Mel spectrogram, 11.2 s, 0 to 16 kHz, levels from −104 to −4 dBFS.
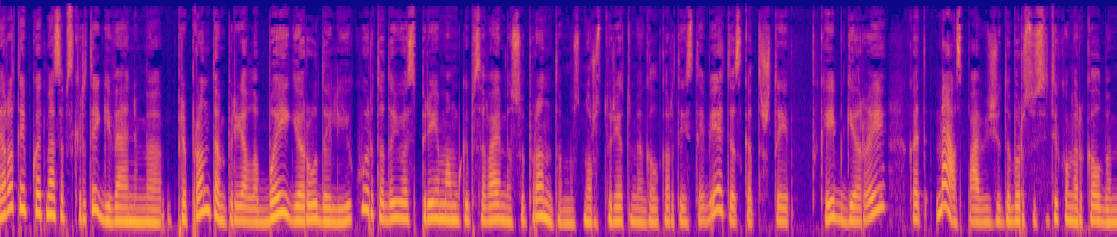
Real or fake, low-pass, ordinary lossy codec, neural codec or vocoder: real; 14.4 kHz; MP3, 64 kbps; none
